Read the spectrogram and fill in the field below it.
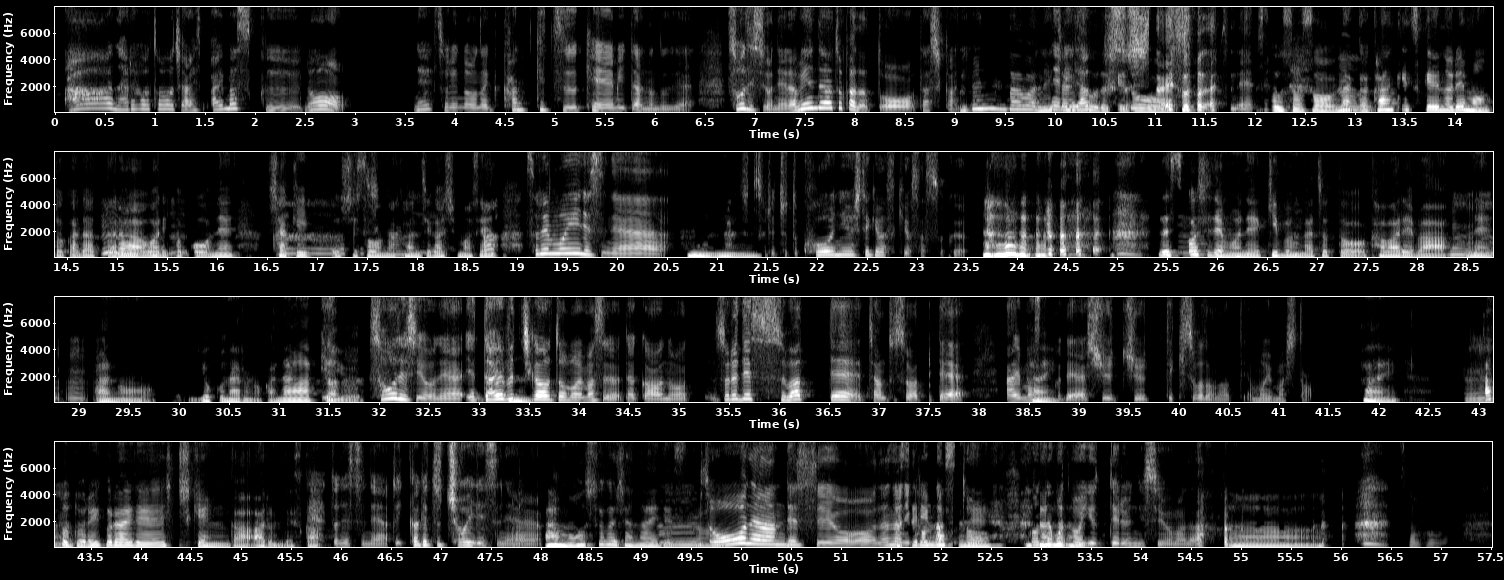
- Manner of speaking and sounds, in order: laughing while speaking: "したいそうですね"; chuckle; laugh; tapping; chuckle; giggle
- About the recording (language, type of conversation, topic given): Japanese, advice, 集中して作業する時間をどうやって確保すればよいですか？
